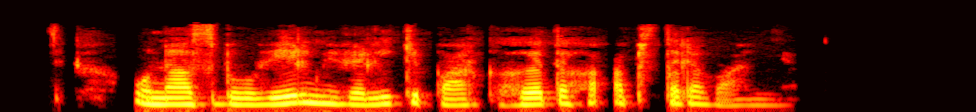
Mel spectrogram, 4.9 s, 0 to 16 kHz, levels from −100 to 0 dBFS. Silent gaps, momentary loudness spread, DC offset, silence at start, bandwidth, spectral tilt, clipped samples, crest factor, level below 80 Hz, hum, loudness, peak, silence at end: 0.59-0.67 s; 12 LU; under 0.1%; 0.25 s; 7.8 kHz; -7 dB/octave; under 0.1%; 18 dB; -64 dBFS; none; -22 LUFS; -6 dBFS; 1 s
